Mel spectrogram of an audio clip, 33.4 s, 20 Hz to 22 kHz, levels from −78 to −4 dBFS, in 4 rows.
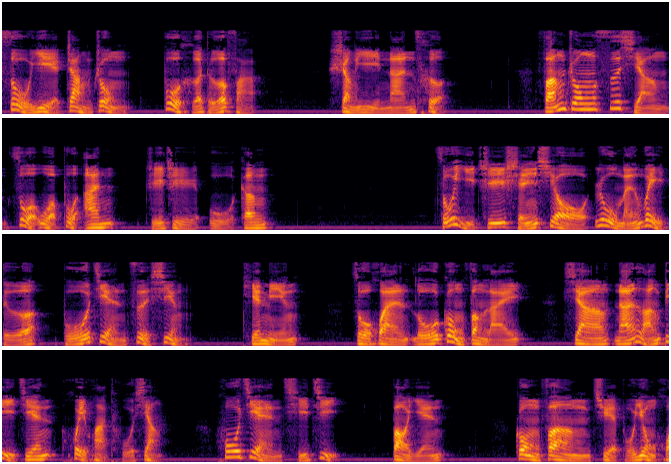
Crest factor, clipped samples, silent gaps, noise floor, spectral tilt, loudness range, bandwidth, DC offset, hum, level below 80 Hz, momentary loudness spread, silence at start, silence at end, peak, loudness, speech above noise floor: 22 dB; under 0.1%; none; -53 dBFS; -3.5 dB/octave; 6 LU; 8 kHz; under 0.1%; none; -48 dBFS; 13 LU; 0 s; 0 s; 0 dBFS; -20 LUFS; 33 dB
